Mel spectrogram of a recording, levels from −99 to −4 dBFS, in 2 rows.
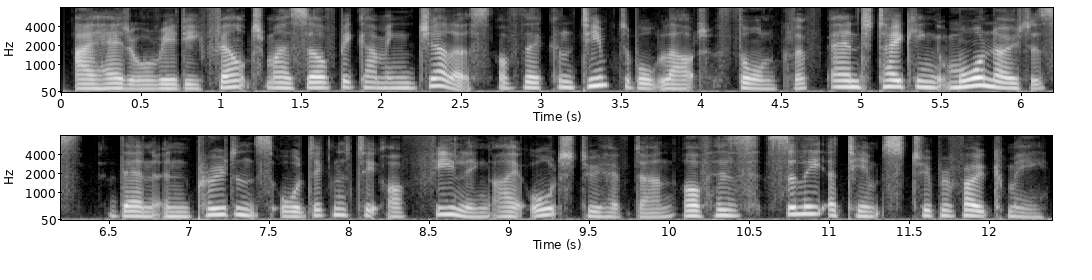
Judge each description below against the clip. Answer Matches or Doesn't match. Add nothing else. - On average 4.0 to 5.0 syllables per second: Matches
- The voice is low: Doesn't match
